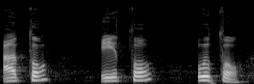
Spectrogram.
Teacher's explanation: ط جب ساکن ہو تو اس میں ہم قلقلہ کریں گے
